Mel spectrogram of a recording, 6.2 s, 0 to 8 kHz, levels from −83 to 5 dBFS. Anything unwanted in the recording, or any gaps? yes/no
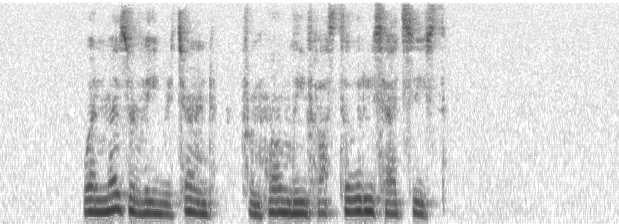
no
